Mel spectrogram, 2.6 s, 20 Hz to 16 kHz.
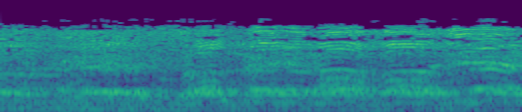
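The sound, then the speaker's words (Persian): Workers of the Shiraz vegetable oil company chant slogans together in protest over four months of unpaid wages, a loud, sustained roar of voices, rhythmic slogans rising and falling with no single voice standing out. “کارگران شرکت روغن نباتی شیراز هم در اعتراض به پرداخت نشدن 4 ماه دستمزد خود سفره خالی پهن کردند و شعار دادند.”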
